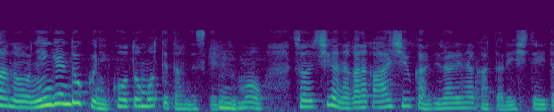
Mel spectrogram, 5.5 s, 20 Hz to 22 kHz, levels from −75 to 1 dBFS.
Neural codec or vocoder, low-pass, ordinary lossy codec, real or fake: none; 7.2 kHz; none; real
